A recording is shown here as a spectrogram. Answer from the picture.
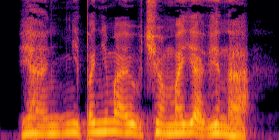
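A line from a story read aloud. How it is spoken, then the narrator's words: Weary repetition. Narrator (Russian): Устало повторил Румака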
